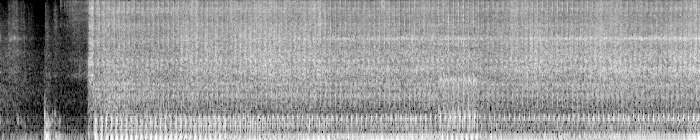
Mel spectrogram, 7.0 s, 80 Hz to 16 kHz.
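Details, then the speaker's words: Lancer Tactical Gen 3 airsoft gun in a full-auto torture test, with many magazines fired: fast, even rattle that holds its rate. It still sounds healthy, but a smell is starting to come from the motor grip. "Still sounds healthy, but I'm starting to smell something coming from the motor grip."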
